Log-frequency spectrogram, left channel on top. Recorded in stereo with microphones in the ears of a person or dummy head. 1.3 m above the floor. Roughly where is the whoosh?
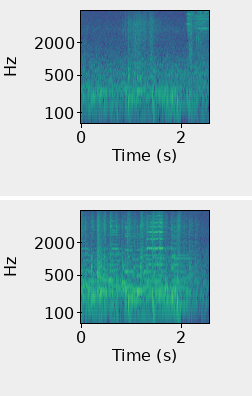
No whoosh in this recording.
